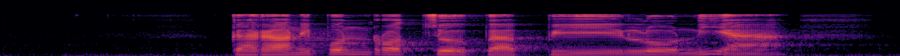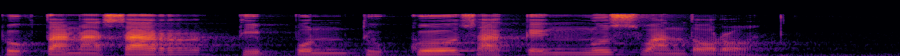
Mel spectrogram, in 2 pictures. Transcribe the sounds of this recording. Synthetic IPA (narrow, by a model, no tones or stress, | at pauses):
ɡ̥a̤ɾanipʊnrɔd̥ʒ̥ɔ̤b̥a̤b̥ilonia | b̥uk̚t̪anasard̪̥i̤pʊnd̪̥ṳɡ̥ɔ̤sakɪŋnʊswant̪ɔɾɔ̰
